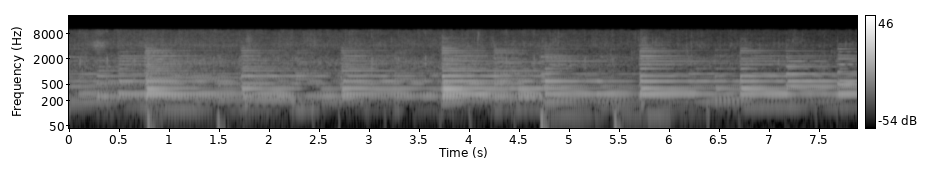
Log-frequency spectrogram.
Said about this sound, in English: Everybody clap your hands and thank Jesus for it right now.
